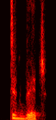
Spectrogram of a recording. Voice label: "tidbit", Indian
